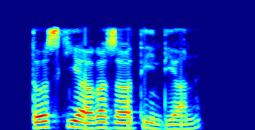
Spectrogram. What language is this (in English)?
Kalenjin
